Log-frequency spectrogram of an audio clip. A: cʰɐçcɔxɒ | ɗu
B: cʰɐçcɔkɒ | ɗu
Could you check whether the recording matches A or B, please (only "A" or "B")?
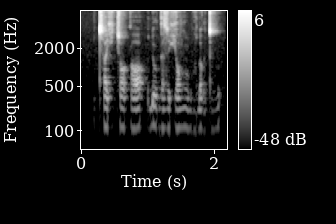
B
